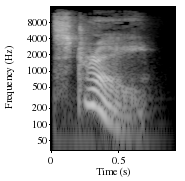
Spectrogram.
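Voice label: "stray", English, British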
